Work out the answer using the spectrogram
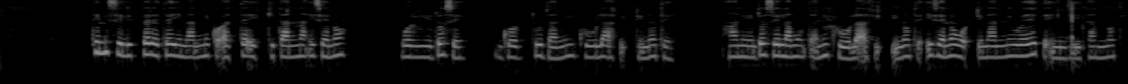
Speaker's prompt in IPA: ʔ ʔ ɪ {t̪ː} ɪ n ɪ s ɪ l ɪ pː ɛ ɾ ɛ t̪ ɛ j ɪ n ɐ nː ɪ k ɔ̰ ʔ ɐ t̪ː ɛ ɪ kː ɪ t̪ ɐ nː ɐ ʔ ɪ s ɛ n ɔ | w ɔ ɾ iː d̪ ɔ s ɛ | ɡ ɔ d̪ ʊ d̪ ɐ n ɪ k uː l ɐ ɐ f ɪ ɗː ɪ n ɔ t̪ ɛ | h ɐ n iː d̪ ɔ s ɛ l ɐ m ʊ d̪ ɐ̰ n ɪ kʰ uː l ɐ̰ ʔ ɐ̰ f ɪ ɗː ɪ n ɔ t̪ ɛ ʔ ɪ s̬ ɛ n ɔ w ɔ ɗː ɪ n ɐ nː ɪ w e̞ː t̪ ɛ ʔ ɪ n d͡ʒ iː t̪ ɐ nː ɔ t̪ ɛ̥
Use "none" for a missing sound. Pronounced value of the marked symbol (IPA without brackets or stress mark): t̪ː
